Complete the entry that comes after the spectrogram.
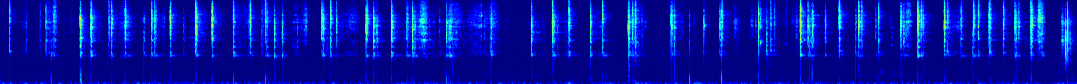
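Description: Long nails tap and scratch the body and bottom rim of a dark, cylindrical, hollow metal aerosol can with a white plastic cap. The result is a rapid, irregular string of dozens of sharp, bright, clicky taps with almost no low end. Each tap dies away almost instantly, leaving only a faint metallic tinge.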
